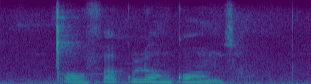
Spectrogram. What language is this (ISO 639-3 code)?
xho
